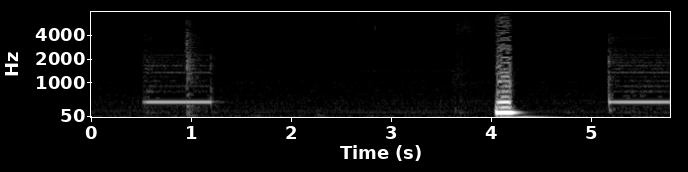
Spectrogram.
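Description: Telephone tones as a call is placed: two steady, mid-pitched beeps about four seconds apart, with a single dull thump between them and silence around it.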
